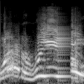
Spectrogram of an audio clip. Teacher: She said I would have put the emphasis on moat. She put the emphasis on re.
